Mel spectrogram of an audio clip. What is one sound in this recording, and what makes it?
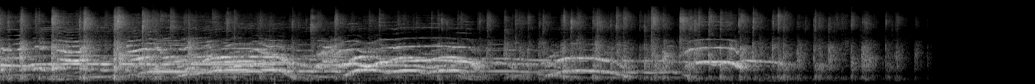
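A man sings loudly through loudspeakers.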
